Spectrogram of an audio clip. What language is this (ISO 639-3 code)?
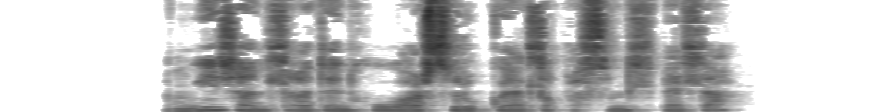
mon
